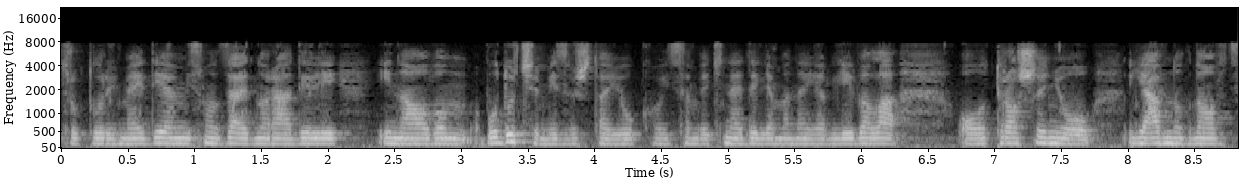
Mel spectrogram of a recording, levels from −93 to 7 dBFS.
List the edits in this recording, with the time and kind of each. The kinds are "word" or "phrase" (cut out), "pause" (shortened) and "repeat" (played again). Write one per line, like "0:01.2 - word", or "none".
none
